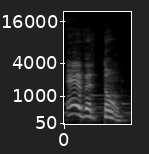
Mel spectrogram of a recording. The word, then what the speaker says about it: Everton: proferir com muita entonação agora o Everton a sílaba tônica é o Tom então Everton eu tenho que proferir essa palavra com mais poder para gerar mais Impacto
